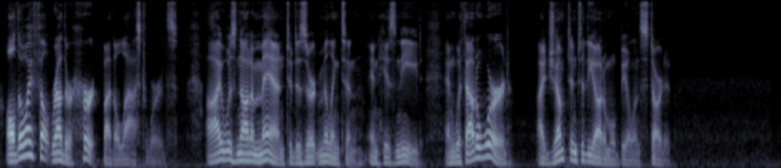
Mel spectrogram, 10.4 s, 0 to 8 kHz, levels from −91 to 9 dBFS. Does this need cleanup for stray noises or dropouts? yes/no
no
